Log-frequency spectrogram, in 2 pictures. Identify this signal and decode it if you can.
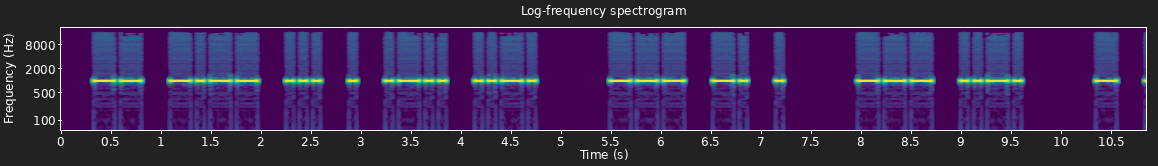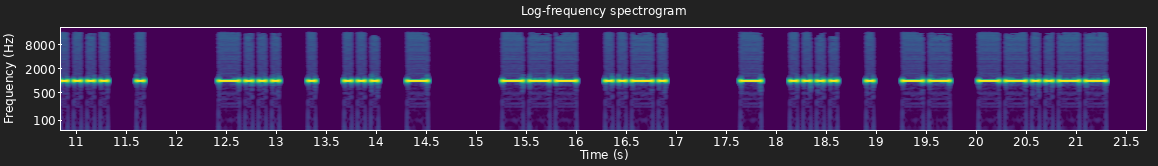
Morse code, heard as a keyed tone, about 18 wpm, spaced as for 15 wpm, 1000 Hz. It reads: MYSELF ONE OF THE BEST OF THEM,
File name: qotdfiles / 15wpm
